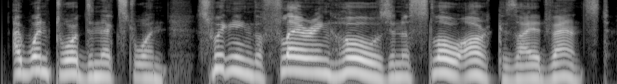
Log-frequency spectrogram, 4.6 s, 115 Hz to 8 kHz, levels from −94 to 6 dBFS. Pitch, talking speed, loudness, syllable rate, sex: 175 Hz, 220 wpm, -16 LUFS, 5.5 syllables/s, male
